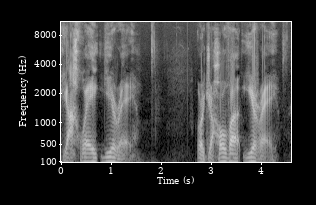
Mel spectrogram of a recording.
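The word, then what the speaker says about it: Jehovah Jireh: it's yahweh gire or jehovah yuri it starts with a j that's pronounced like a y because of the hebrew lettering but that the little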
